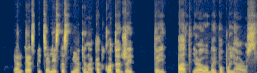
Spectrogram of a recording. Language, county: Lithuanian, Vilnius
